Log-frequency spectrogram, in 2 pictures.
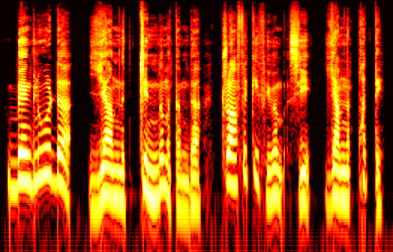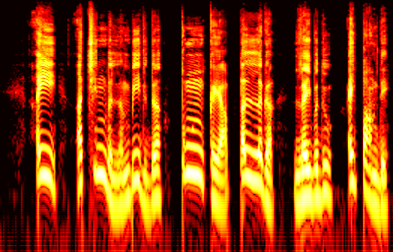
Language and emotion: Manipuri, disgusted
